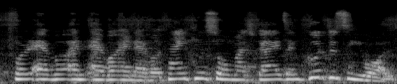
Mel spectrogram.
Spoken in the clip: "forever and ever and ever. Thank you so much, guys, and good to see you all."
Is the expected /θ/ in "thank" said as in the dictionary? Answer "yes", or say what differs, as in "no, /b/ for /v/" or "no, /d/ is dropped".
no, /t/ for /θ/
